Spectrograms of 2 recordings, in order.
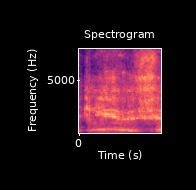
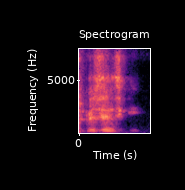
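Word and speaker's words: Brzezinski: He's the father of Mika Brazinski on morning Joe Ballal and uh big news I think is how you pronounce it. So big news Brzinski.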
